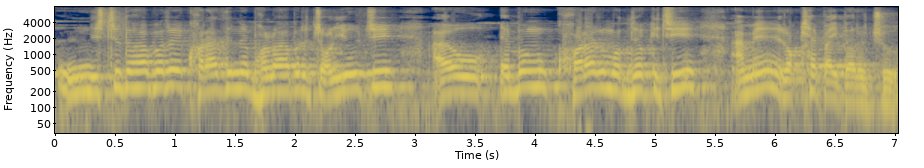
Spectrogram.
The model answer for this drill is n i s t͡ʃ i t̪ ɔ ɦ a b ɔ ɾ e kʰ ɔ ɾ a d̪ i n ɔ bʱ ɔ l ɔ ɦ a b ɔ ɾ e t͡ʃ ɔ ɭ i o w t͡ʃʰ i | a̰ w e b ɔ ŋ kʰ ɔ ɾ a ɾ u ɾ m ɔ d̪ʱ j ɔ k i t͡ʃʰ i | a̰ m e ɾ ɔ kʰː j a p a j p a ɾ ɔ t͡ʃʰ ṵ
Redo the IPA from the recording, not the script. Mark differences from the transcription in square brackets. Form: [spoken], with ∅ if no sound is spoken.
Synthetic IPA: n i s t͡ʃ i t̪ ɔ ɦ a b ɔ ɾ e kʰ ɔ ɾ a d̪ i n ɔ bʱ ɔ l ɔ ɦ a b ɔ ɾ e t͡ʃ ɔ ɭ i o w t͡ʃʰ i | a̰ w e b ɔ ŋ kʰ ɔ ɾ a ɾ u [∅] m ɔ d̪ʱ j ɔ k i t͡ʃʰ i | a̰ m e ɾ ɔ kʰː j a p a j p a ɾ [u] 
